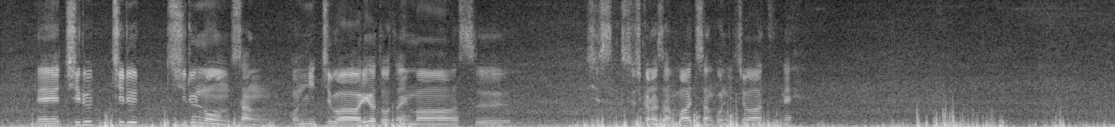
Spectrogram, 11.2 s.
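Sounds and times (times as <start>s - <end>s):
strong wind blowing on microphone: 0.0s - 11.1s
speech: 0.4s - 8.1s.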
